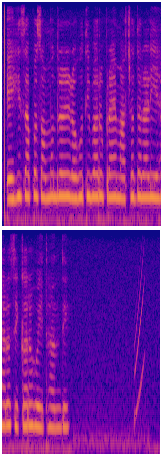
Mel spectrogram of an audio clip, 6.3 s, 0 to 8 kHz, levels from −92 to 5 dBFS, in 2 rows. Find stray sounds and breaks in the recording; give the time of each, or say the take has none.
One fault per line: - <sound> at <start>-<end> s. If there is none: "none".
- chirp at 5.8-6.1 s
